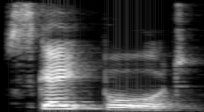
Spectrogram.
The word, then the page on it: skateboard: British English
